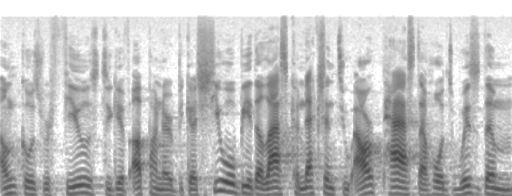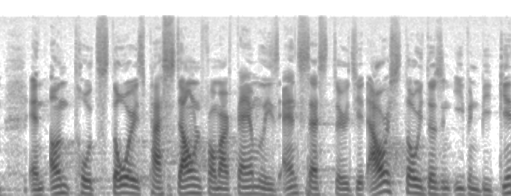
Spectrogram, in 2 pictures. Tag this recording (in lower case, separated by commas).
speech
